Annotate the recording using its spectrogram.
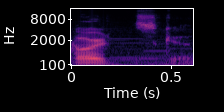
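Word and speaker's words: Garstka: Or is that Goratska? Is that his last name? That's Matt Garska, yeah. Gartska. That's how you say it.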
